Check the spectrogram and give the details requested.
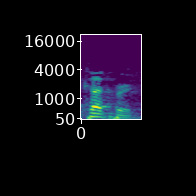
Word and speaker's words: Cuthbert: I know you're from Cuthbert, Georgia. Is that how you pronounce it? Yeah, Cuthbert.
